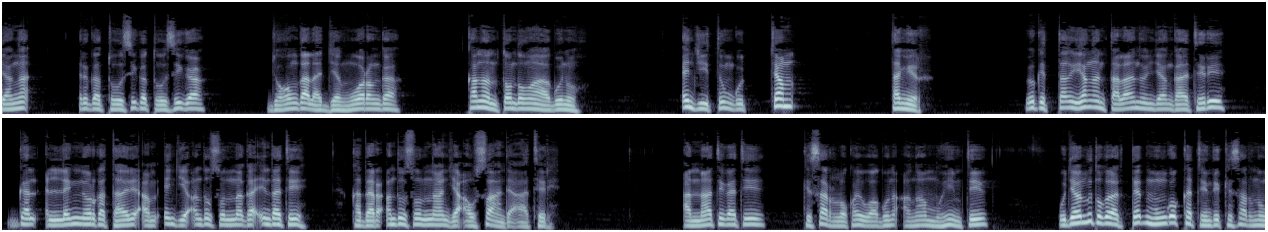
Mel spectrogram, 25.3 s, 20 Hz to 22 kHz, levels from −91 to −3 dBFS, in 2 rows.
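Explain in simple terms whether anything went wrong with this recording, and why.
Two spots have pre-echo: around 4.99 to 5.01 s, and 7.13 to 7.15 s just before "tiŋgu trem". The codec's 36 ms blocks never switched to shorter ones, so noise meant for each sharp attack leaked about 20 ms earlier, giving a brief hiss and a softened hit.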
